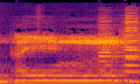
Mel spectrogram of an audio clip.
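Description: Khaen, the Lao bamboo free-reed mouth organ, playing on its own, holding a steady drone chord of several notes at once, with higher notes joining about one and a half seconds in.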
